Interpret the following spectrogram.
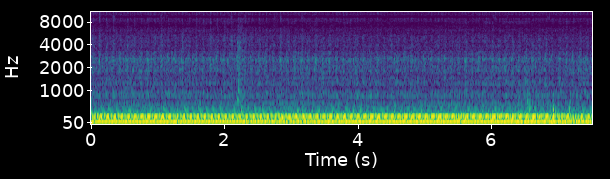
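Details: Ford Focus twin-turbo V8 project car, first start after fitting a new custom TIG-welded stainless exhaust: a deep, loping idle with an uneven beat and occasional stumbles, a misfire at idle whose cause is not yet found.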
